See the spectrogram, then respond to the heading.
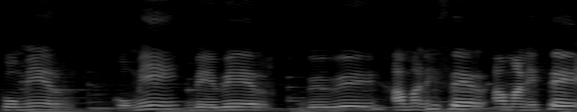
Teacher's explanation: Otra característica es la pérdida de la R a final de palabra.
